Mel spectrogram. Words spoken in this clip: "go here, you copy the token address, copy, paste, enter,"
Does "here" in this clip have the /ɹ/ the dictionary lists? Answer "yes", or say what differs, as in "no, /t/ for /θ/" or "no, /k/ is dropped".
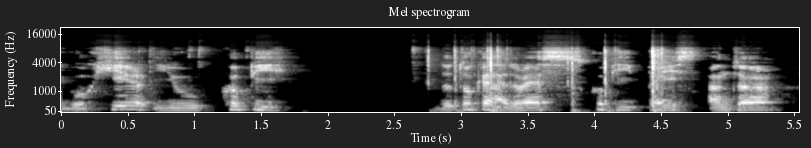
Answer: yes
